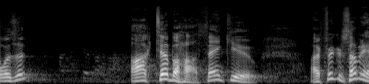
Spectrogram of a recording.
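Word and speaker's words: Oktibbeha: Octabeha, thank you.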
